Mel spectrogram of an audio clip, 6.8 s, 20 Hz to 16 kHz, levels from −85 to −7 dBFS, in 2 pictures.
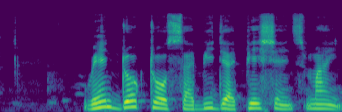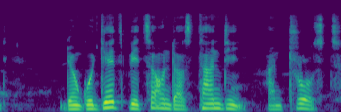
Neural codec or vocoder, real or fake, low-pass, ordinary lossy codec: none; real; 9.9 kHz; none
